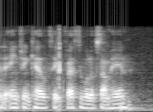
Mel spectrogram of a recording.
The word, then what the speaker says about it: Samhain: ancient Celtic Festival of Sam ha right oh pronounced sewing all right the Kelts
